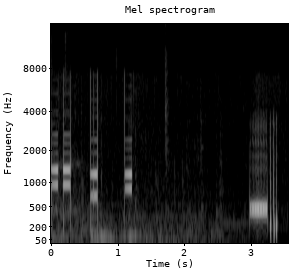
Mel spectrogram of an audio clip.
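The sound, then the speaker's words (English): Telephone tones on a line whose service was cut off for an unpaid bill: four short touch-tone beeps, then a faint hum, then a loud steady tone ending in a few quick bursts, with no talk. “this is something that you might have gotten if you didn't pay your bill and you tried to call anybody after that happened.”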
